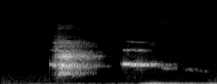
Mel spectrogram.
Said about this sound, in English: Oh, wow. There was like a dog bark in there. Whoa, did you hear that?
